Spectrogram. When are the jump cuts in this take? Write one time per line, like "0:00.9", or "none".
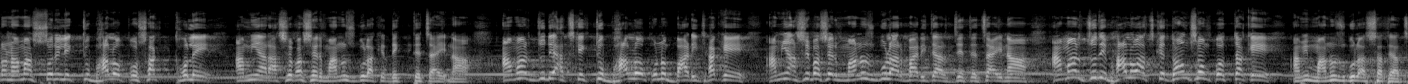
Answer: none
